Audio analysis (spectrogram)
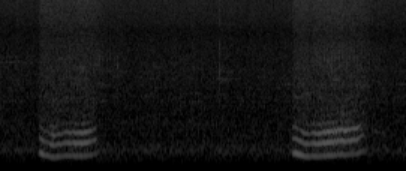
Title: Cat snoring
